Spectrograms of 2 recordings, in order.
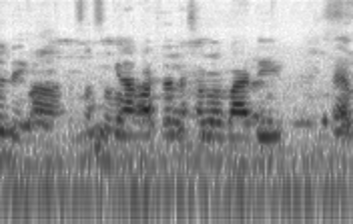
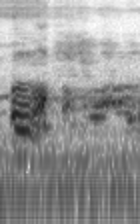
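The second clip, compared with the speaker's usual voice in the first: high squealing laugh-shriek; 14 semitones higher than usual. Real, not acted. Reacting to ate girl. (malakas na tiling tawa)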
